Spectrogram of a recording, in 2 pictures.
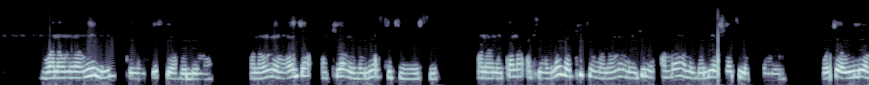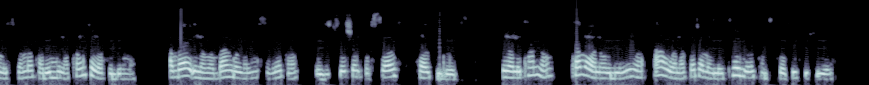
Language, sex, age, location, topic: Swahili, female, 25-35, Mombasa, government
